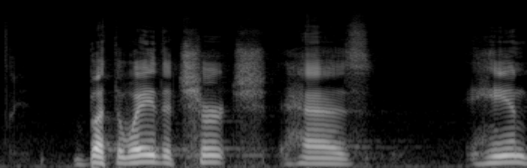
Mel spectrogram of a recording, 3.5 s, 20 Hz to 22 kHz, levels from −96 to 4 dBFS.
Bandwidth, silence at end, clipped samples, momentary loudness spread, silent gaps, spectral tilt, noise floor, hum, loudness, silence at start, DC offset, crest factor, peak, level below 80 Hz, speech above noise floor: 10.5 kHz; 0 s; under 0.1%; 15 LU; none; -6.5 dB/octave; -72 dBFS; none; -31 LUFS; 0.5 s; under 0.1%; 20 dB; -12 dBFS; -64 dBFS; 41 dB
